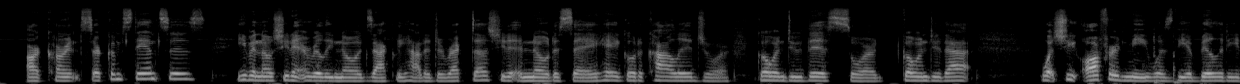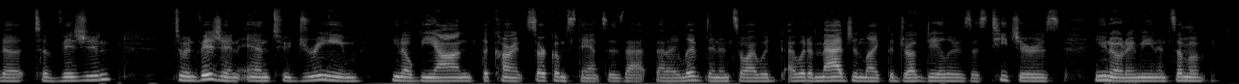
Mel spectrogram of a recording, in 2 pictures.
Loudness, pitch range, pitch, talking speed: -32 LUFS, 160-180 Hz, 170 Hz, 195 wpm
